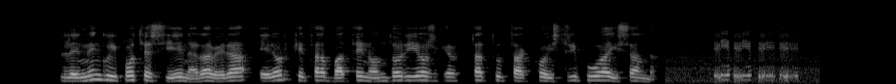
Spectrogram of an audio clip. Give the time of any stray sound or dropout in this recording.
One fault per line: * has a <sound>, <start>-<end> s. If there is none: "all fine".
* has a laugh, 7.1-8.0 s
